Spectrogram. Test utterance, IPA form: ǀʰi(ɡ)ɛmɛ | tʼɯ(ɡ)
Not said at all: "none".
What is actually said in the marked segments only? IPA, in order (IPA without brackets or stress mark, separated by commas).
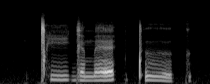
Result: ɡ, k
